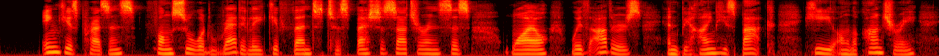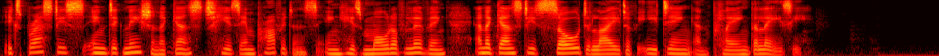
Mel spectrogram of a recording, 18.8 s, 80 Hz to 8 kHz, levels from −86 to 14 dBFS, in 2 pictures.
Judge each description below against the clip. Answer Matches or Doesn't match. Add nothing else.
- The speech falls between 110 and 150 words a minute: Matches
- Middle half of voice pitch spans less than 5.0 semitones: Matches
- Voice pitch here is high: Doesn't match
